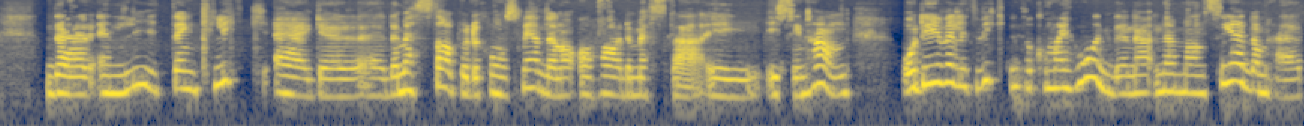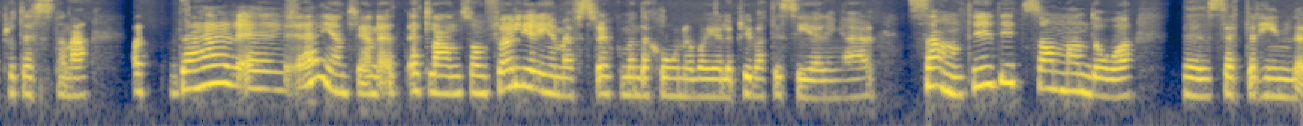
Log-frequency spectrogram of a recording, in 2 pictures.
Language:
Swedish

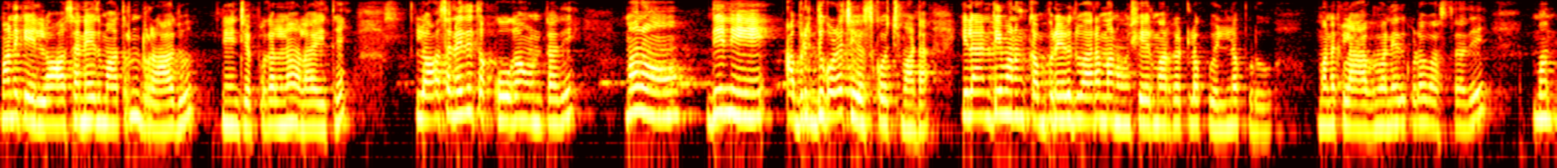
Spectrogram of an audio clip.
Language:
Telugu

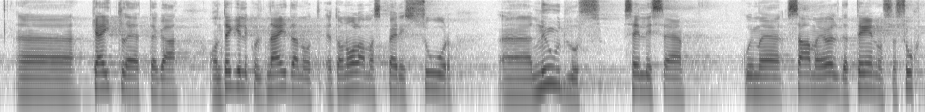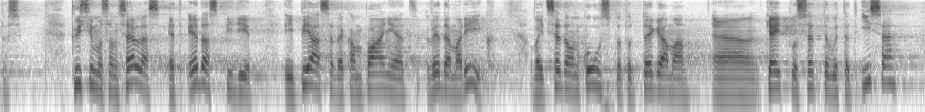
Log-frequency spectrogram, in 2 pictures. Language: Estonian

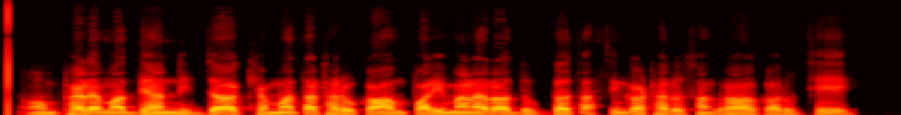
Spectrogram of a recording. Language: Odia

